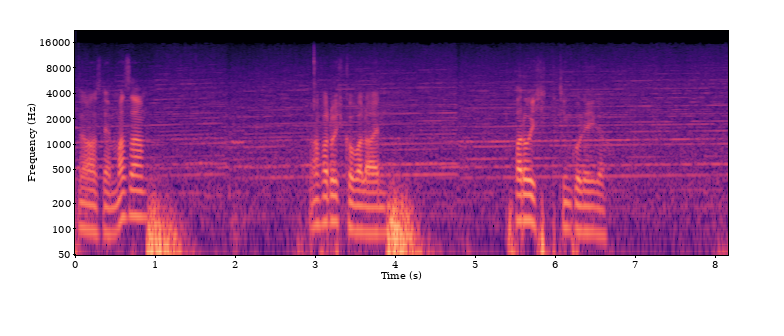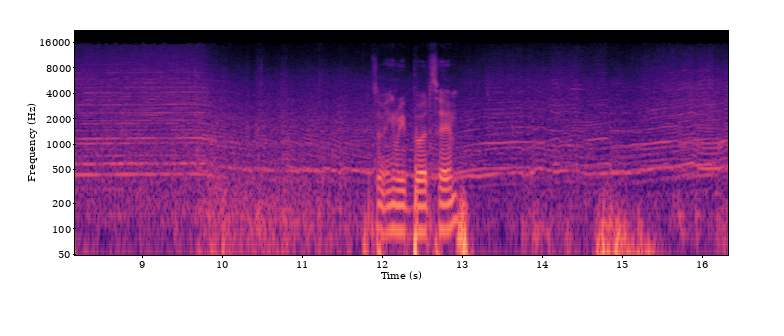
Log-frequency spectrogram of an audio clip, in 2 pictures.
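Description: A racing car engine whines at high revs, rising through the gears and dropping as it brakes.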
